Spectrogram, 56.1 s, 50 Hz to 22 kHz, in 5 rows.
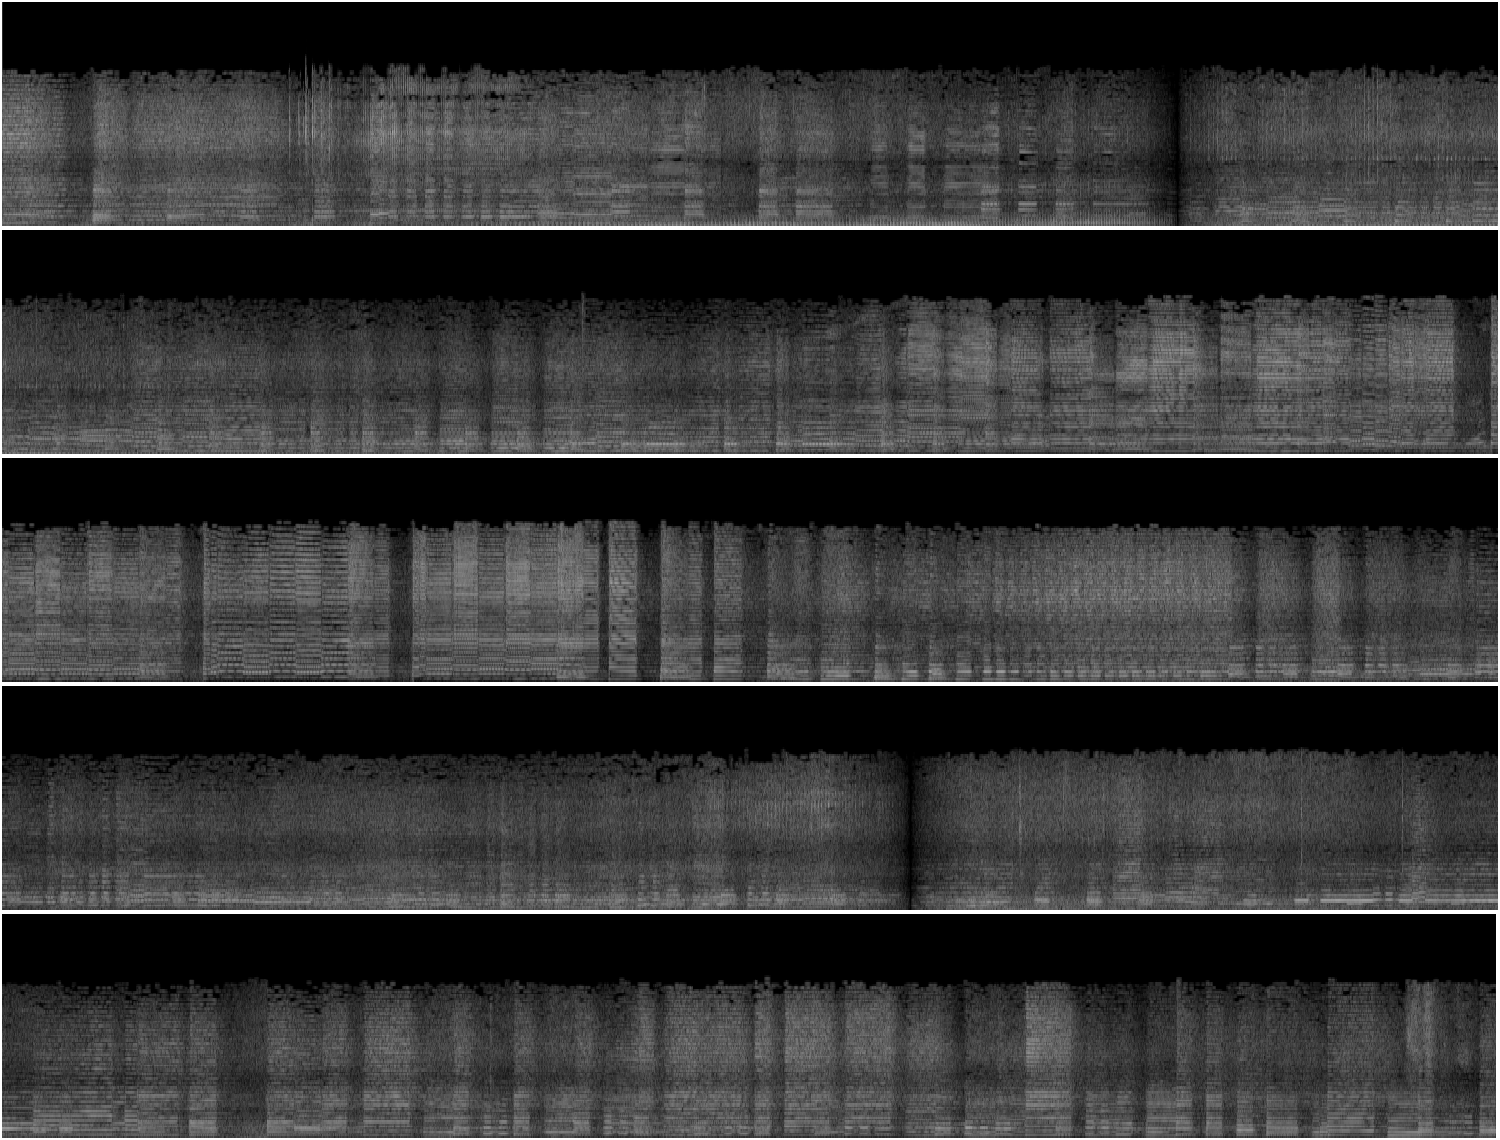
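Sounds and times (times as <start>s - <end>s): bus horns playing tunes: 0.0s - 56.0s
engine and road noise: 0.0s - 56.0s.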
